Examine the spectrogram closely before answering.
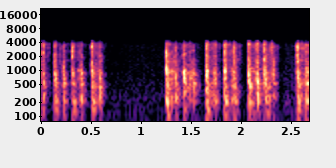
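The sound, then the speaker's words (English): Typing on a computer keyboard: two quick runs of crisp key clicks separated by a brief pause, heard alone. “So what I'm going to do is I'm going to type that in with you.”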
